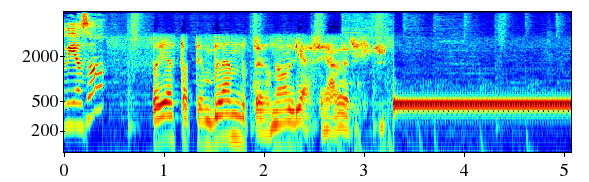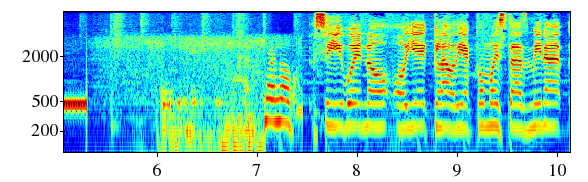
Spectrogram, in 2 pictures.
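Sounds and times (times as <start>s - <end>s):
speech: 0.0s - 3.5s, 7.1s - 10.1s
telephone ringback tone of outgoing call: 3.3s - 5.4s.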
